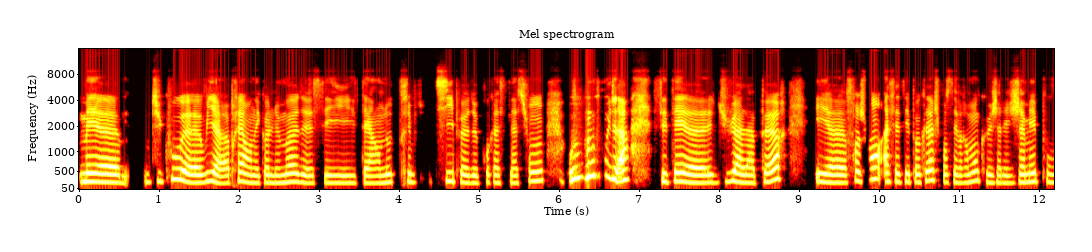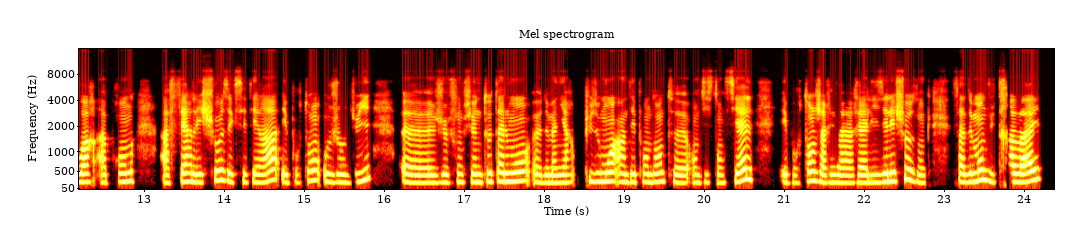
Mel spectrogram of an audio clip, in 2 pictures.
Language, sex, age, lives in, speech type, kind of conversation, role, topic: French, female, 20-24, France, conversation, podcast, guest, Comment gères-tu la procrastination quand il faut travailler ?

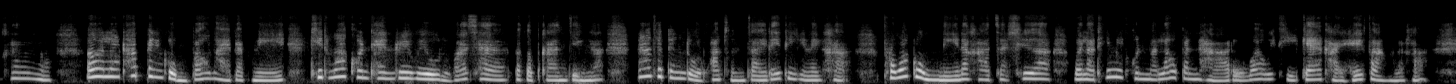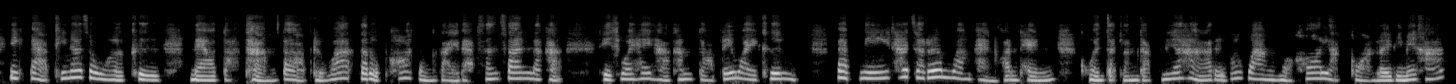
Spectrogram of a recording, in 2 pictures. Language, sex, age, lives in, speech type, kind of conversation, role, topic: Thai, female, 40-44, United States, read, expert-assistant, asker, อยากเก่งการตลาดต้องเริ่มต้นจากอะไร และทักษะไหนสำคัญที่สุดในยุคนี้?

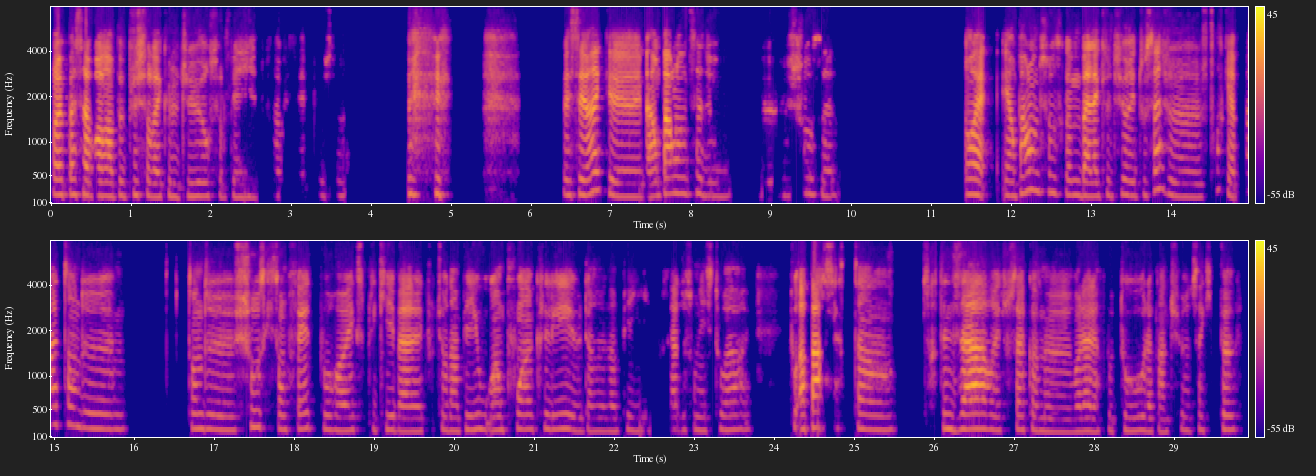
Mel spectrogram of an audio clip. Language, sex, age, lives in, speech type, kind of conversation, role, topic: French, female, 20-24, France, conversation, unstructured, none, Comment la diversité culturelle enrichit-elle une société ?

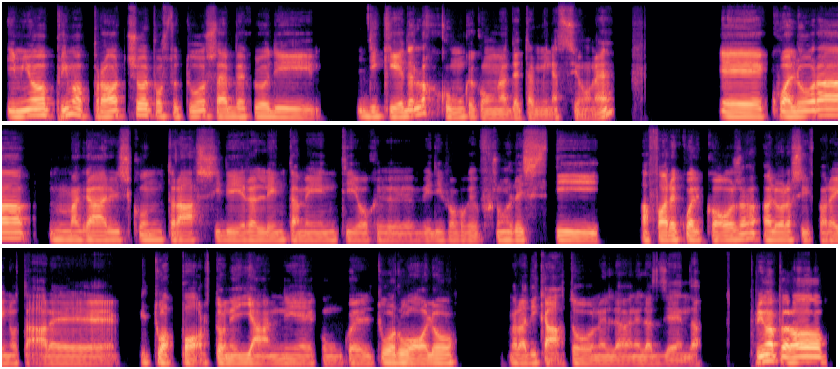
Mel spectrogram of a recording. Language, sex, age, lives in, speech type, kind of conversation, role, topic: Italian, male, 30-34, Italy, conversation, advice, advisor, Come posso chiedere una promozione dopo anni senza avanzamenti?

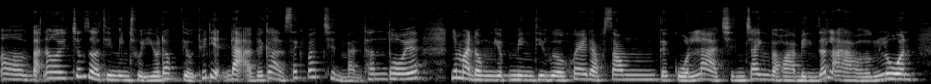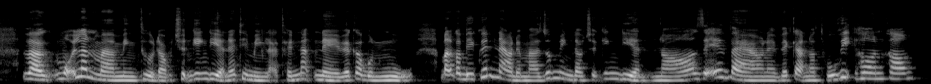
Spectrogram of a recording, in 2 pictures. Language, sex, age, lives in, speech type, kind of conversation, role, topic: Vietnamese, female, 25-29, Vietnam, read, expert-assistant, asker, Làm sao để đọc truyện kinh điển mà không cảm thấy quá khó hiểu hay nhàm chán?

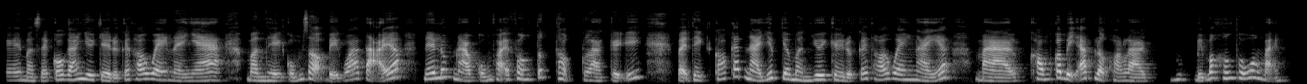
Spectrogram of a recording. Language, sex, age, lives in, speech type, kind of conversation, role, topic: Vietnamese, female, 25-29, Vietnam, read, expert-assistant, asker, Có cách nào giúp tôi theo dõi các sự kiện quốc tế mà không bị quá tải thông tin không?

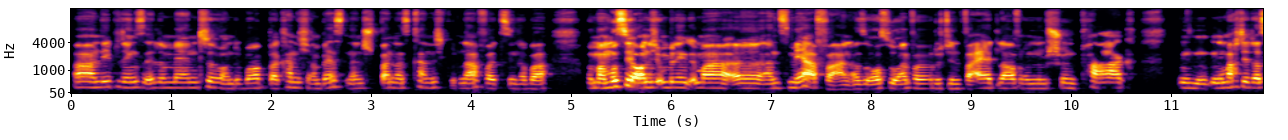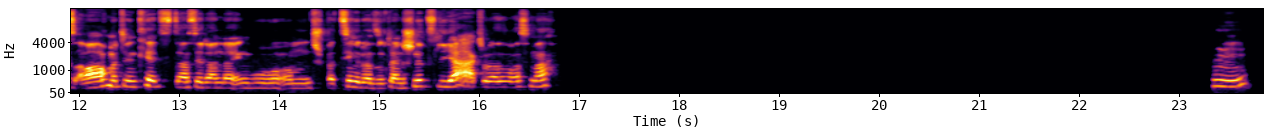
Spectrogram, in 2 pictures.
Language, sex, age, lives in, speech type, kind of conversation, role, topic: German, female, 40-44, Germany, conversation, podcast, host, Was nimmst du aus der Natur mit in deinen Alltag?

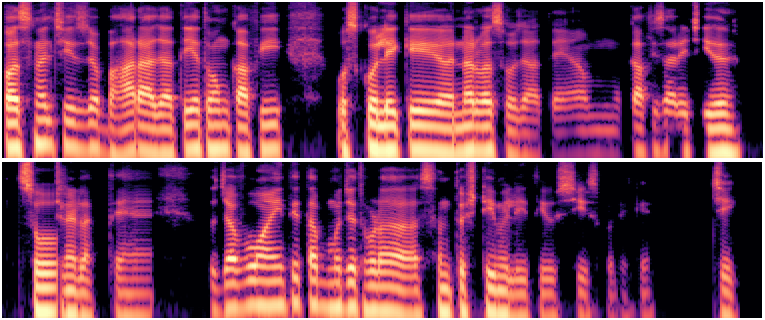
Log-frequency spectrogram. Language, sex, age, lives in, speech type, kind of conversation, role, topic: Hindi, male, 25-29, India, conversation, advice, user, प्रदर्शन समीक्षा में नकारात्मक टिप्पणियों से मेरे करियर पर क्या असर पड़ सकता है?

